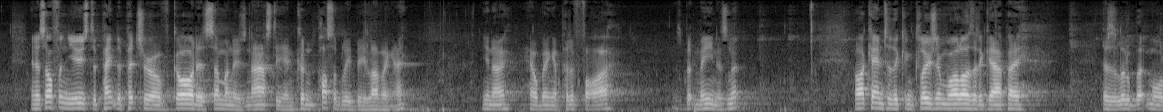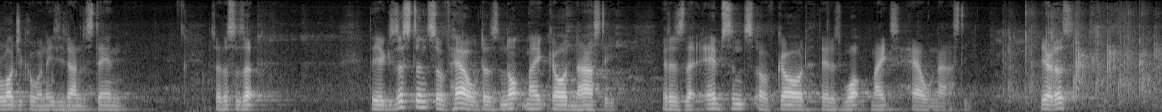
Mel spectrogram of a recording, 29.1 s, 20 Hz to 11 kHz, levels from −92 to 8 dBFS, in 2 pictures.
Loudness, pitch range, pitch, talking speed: -21 LUFS, 115-135 Hz, 125 Hz, 170 wpm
